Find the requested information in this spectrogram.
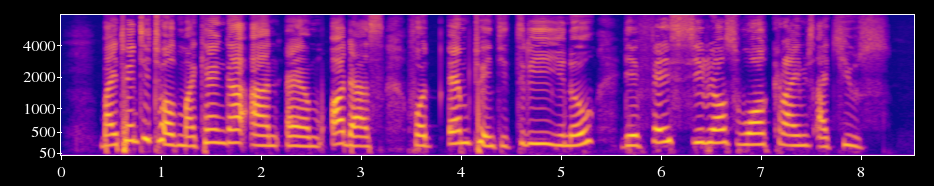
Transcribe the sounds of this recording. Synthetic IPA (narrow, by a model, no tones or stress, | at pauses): baɪtʰwɛ̃ntitʰwɛlvmakãŋɡaʔãnɛmɔdəsfɔɛ̃mtʰwɛ̃ntiθɹijuno | defesːiɹiɔswɔkɹãɪ̃msakʰjuzd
